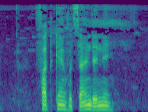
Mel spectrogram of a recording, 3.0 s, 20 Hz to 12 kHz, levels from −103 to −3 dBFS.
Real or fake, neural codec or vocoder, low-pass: real; none; 9.9 kHz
